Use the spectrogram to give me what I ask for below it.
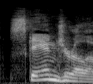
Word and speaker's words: Scangarello: Scangarello, I think is how you say this one.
